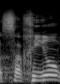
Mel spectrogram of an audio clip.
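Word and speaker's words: सख़ियों: ठीक है भाई, इसको सही से प्रोनाउंस करना है जी। जन्नत सखियों का घर है। हाँ, सखियों का, ये खा जो है ना खा की तरफ जा रहा है।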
